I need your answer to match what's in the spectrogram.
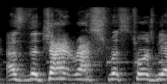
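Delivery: usual speaking voice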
